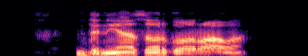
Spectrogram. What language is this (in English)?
Central Kurdish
